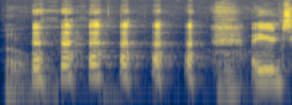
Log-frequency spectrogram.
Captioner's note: laughing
